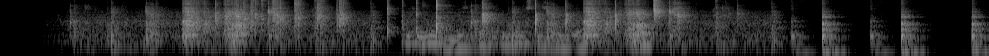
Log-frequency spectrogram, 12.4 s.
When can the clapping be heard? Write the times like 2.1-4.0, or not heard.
1.9-8.3.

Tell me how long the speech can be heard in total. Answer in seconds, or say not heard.
3 s.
